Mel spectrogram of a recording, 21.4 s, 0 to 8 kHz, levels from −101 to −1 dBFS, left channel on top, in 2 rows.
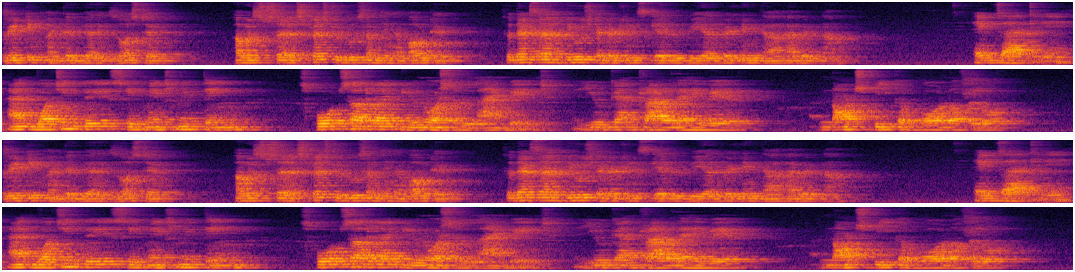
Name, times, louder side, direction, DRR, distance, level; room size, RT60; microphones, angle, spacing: voice 1, 0.0-1.6 2.3-4.5 5.0-8.4, left 1 dB, 35° left, -5 dB, 0.6 m, -26 dB
voice 2, 9.7-13.2 13.7-18.1 18.9-20.7, left 2 dB, 85° left, -3 dB, 0.5 m, -24 dB
2.7 x 2.1 x 2.4 m, 0.97 s
head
